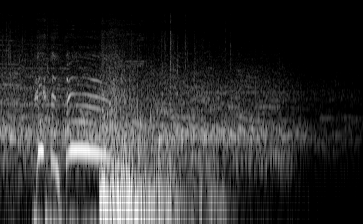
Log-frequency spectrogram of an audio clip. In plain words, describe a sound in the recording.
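A heavy boom sounds.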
